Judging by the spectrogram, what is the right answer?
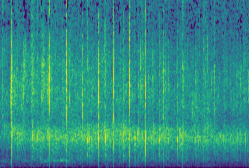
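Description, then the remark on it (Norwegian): An audience applauds steadily for about five seconds, a dense wash of many hands clapping with sharp individual claps popping out irregularly, moderately loud and without any talking. “Det kan dere jo klappe for.”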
